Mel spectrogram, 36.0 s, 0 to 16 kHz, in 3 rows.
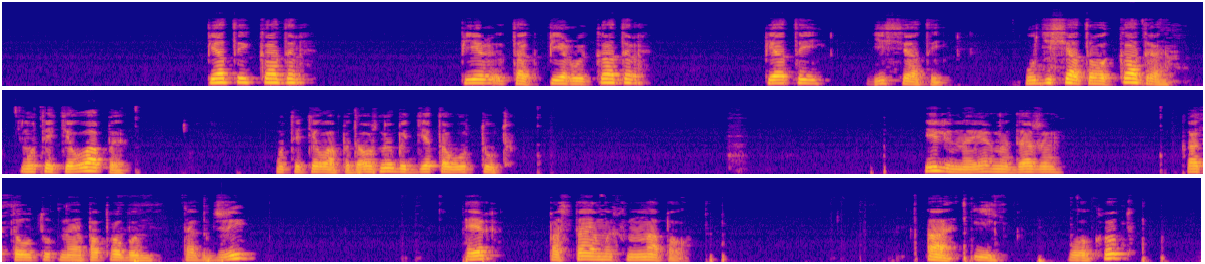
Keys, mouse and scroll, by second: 11.2 click, 12.3 click, 15.6 g, 20.6 g, 25.9 g, 28.6 r, 31.0 g, 33.1 a, 33.6 i, 35.4 space.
